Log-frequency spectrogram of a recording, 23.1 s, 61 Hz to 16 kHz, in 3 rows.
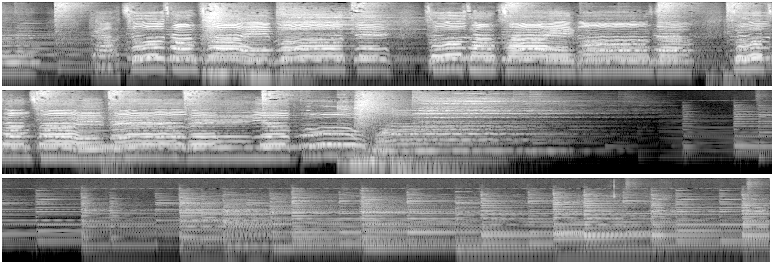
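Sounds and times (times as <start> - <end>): group singing worship song: 0.0 - 13.7
electric keyboard chords: 0.0 - 23.0.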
